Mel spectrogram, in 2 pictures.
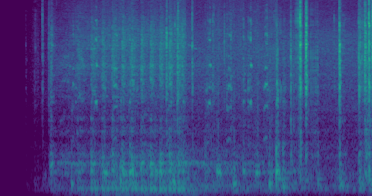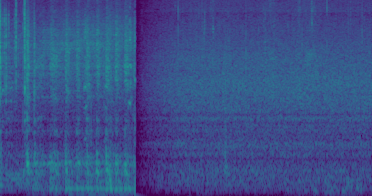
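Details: Opel Corsa B in bad winter weather, driver pumping the pedal: the starter churns in uneven bursts for about six seconds and then cuts off, with the engine never catching; it cranks but won't start.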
